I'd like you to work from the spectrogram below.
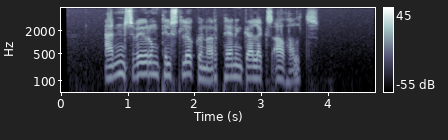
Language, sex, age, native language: Icelandic, male, 30-39, Icelandic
